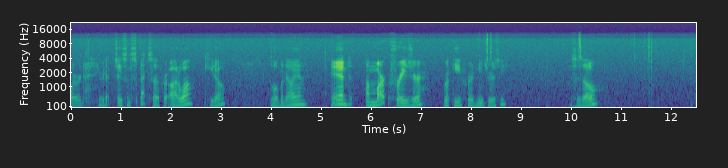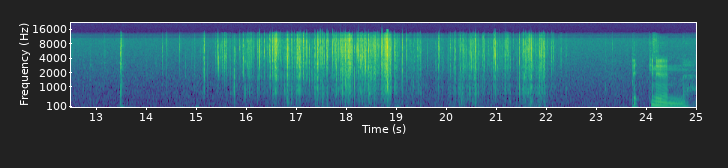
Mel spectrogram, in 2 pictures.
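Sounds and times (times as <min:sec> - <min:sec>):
foil wrapper tearing and crinkling: 0:14.2 - 0:22.5.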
